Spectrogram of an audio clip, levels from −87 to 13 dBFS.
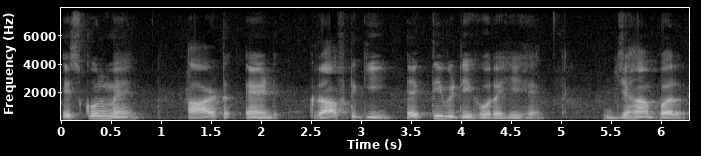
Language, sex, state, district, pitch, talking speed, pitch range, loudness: Hindi, male, Uttar Pradesh, Hamirpur, 130 Hz, 125 wpm, 105-170 Hz, -20 LUFS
